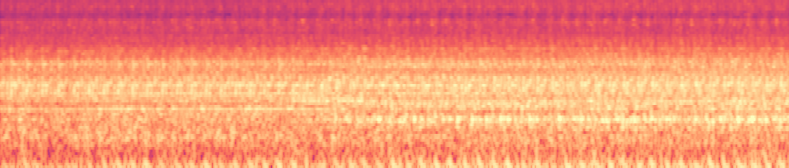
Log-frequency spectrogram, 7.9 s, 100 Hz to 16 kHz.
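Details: Porsche 912 at idle: busy air-cooled flat-four idle with a light, fairly regular tapping about three times a second, labeled as piston slap; source unconfirmed.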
